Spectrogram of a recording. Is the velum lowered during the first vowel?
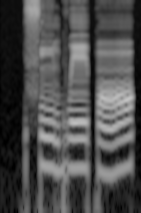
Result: yes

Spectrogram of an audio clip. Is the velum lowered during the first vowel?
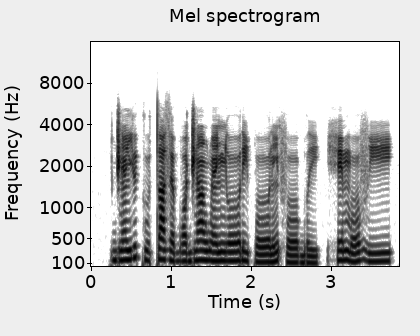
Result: yes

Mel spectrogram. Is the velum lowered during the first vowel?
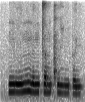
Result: no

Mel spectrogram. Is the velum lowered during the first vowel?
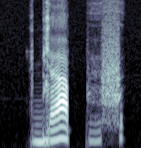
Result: no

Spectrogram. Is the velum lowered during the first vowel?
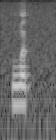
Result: no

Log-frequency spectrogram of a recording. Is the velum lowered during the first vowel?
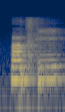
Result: yes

